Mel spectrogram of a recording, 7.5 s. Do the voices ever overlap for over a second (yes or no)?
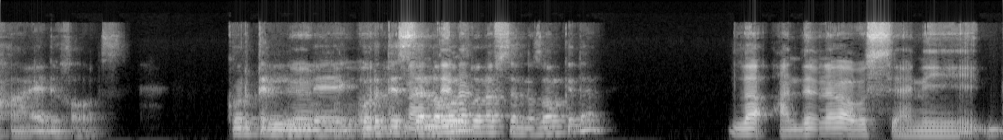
yes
